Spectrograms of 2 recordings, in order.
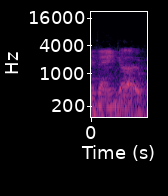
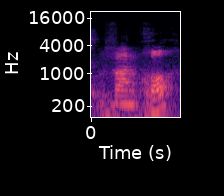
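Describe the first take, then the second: First: The name is said in an American way. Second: The name is said in a Belgian way.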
